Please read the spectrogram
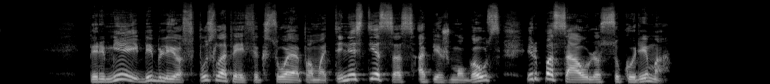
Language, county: Lithuanian, Vilnius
